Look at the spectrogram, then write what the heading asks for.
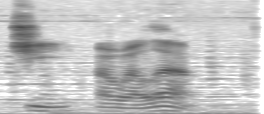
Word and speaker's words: GOLM: He has to be referred to by the last bit, which is, of course, GOLM. Much to his surprise, this ends up being pronounced like Golem anyway.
